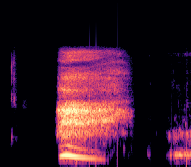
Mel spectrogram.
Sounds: Sigh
